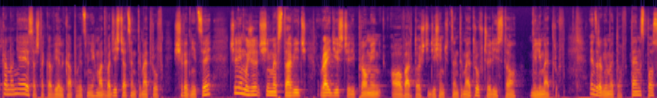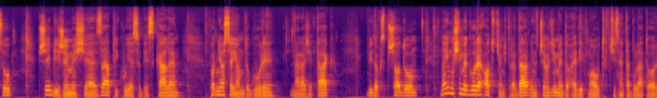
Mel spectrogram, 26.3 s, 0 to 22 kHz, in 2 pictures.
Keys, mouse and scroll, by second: 4.7 click, 6.3 KP_0, 12.1-13.6 scroll up 10, 13.9-14.5 scroll up 2, 14.7 ctrl+a, 18.8 shift+middle click, 20.6 KP_1, 21.8 Tab, 24.7 Tab.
